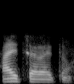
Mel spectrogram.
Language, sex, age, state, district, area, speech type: Kannada, male, 18-30, Karnataka, Chikkamagaluru, rural, conversation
